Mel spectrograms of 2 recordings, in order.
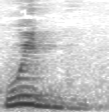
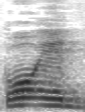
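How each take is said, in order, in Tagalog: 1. Parang quid ang tunog ng salita. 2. Parang co-ed ang tunog ng salita. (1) "hindi pwedeng quid. Parang ginawa niyong Q" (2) "tamang basa dyan, co-ed"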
